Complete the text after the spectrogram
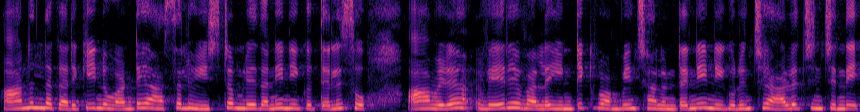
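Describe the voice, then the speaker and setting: A woman's voice: high voice, fairly even intonation, a little fast, darkish tone, natural voice. A woman reading the lines of a middle-aged mother who scolds harshly. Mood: scolding angry.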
